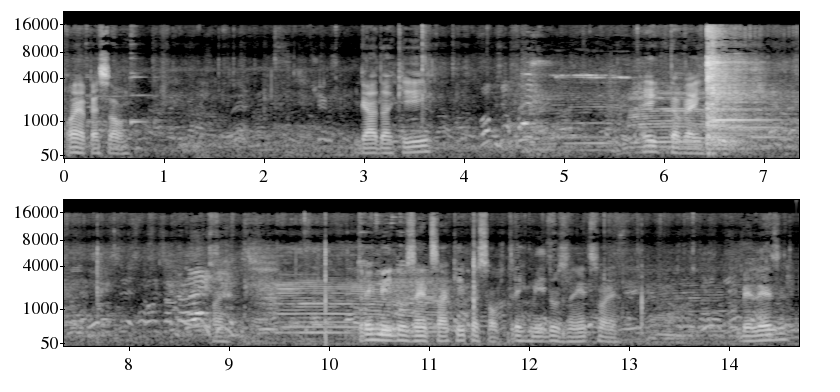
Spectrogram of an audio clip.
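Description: Lower-voiced Brazilian man filming cattle. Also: steady tone, slow pace, long pauses, over a noisy crowd. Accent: Pernambuco Brazilian Portuguese. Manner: chatty, keeps calling out prices to his audience. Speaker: vlogger filming a cattle market. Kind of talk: casual running commentary to viewers. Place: outdoor cattle pens at a livestock fair. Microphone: handheld phone camera.

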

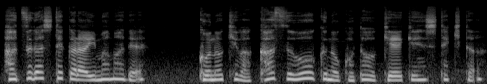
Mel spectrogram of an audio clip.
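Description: A woman voicing a sly, regal fox shrine maiden in an anime game, with measured, knowing, old-fashioned diction. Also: on the high side, a little mellow, husky. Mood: playful, teasing. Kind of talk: Japanese anime game voice acting.

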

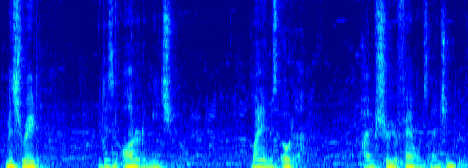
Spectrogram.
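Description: A man's voice: medium pitch, little pitch movement, fairly quick, crowd noise, lightly acted. A man voicing a polite, well-off middle-aged merchant with a formal, humble way of speaking. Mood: courteous.

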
